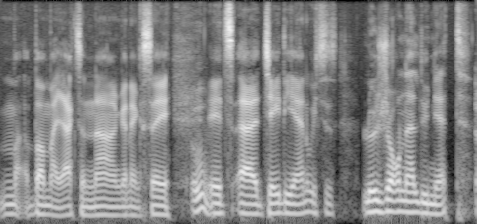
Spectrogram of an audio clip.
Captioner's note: speaking french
